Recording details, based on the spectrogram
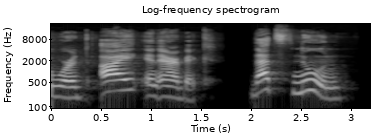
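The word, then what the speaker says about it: ن: That's noon. The noon is pronounced just like the English N.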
